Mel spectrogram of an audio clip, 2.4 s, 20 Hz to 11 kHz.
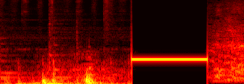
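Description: Music with two thumps, then, a bit over a second in, a steady 1 kHz test-tone beep of the kind played with TV colour bars, which starts and cuts off suddenly.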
